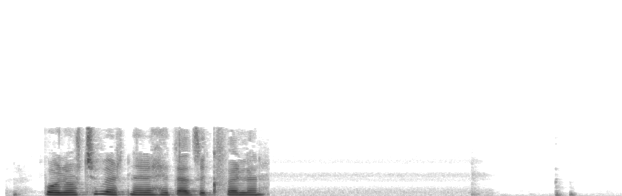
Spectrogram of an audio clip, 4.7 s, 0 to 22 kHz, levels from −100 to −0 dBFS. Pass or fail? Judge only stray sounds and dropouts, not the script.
pass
